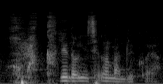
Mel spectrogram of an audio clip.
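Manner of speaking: soft, hushed threat; whispered warning. Acted. Preacher voicing God's warning in a whisper.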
